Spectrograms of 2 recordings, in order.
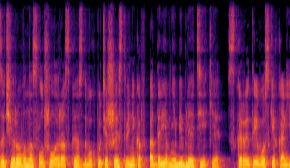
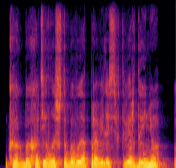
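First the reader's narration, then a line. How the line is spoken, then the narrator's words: Sighing. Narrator (Russian): вздохнул Оливер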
